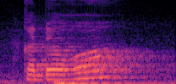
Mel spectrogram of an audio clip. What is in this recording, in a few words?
Thank you, Nalik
